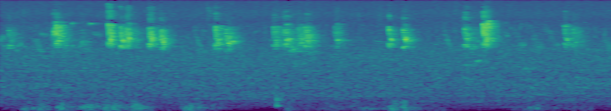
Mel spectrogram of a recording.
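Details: High, short chirping calls of Eurasian crag martins in Portugal, given in loose pairs and triplets about every second, with soft low thumps and steady ambient hiss.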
